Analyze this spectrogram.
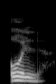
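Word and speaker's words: hola: pas la lettre H la lettre H ne se prononce jamais en espagnol. Elle est totalement. Par exemple, ola se pronunce o la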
